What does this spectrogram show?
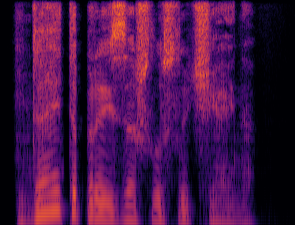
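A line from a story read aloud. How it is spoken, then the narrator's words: Quiet reply. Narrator (Russian): тихо ответила Руди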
